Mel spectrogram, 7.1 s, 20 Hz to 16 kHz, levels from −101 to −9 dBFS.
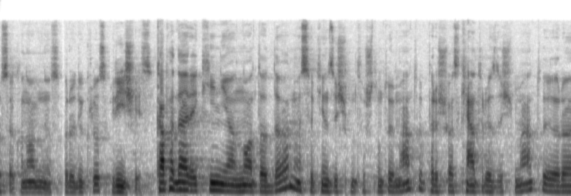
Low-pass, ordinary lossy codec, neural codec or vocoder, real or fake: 10.8 kHz; MP3, 96 kbps; none; real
